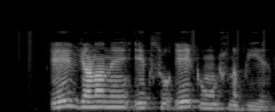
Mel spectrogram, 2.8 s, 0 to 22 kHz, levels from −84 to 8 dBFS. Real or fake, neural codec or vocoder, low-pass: real; none; 7.2 kHz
